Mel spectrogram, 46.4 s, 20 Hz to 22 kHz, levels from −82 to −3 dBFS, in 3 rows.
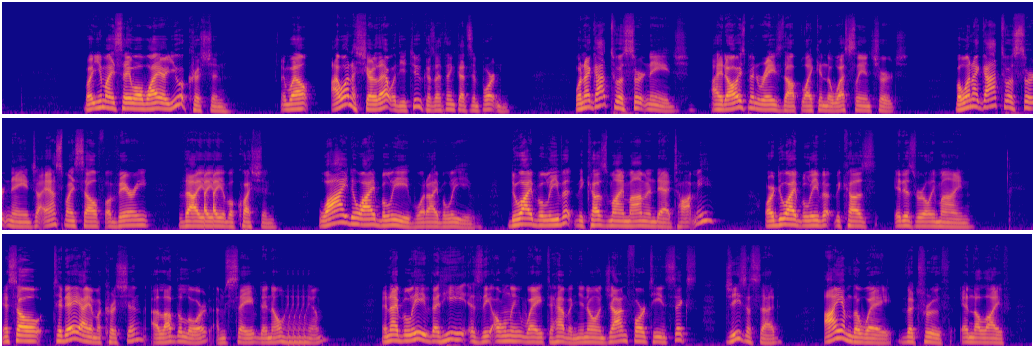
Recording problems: audio stuttering; at 18 s and at 35 s

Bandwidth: 15 kHz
